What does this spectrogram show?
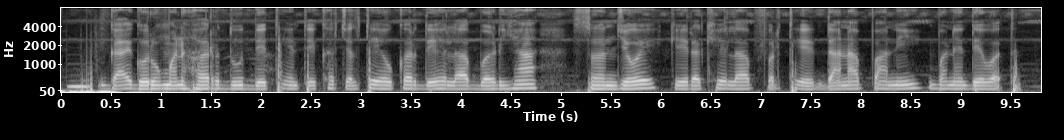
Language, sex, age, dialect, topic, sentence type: Chhattisgarhi, male, 18-24, Northern/Bhandar, agriculture, statement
